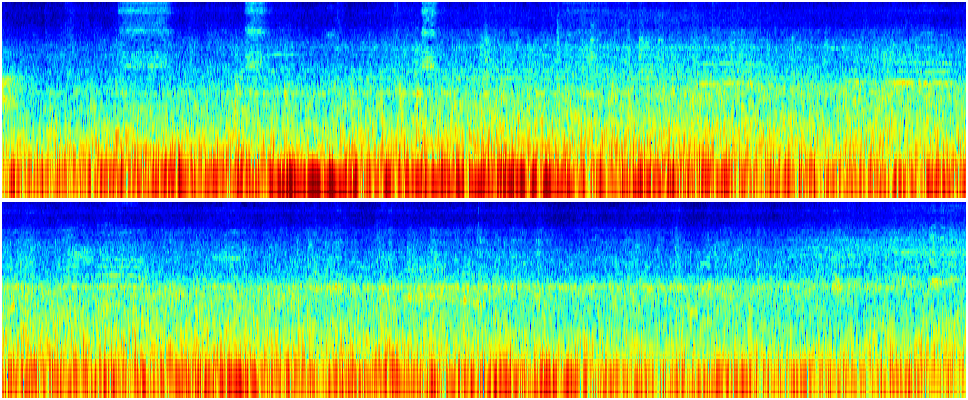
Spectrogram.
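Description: Kurobe Gorge Railway narrow-gauge trolley train, an electric locomotive hauling passenger cars, pulling into the station and rolling past at close range. Its wheels make a steady low rumble on the rail, with a few sharp clicks in the first seconds. A thin metallic squeal runs through the later part as the cars go by.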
